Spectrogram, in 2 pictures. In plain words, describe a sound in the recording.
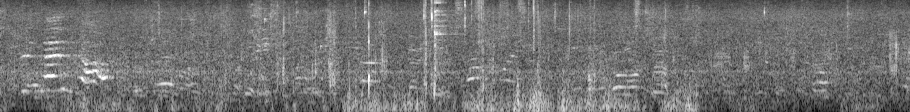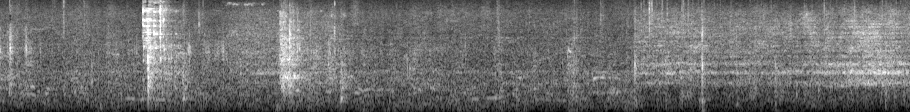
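A steam locomotive chugs slowly closer.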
